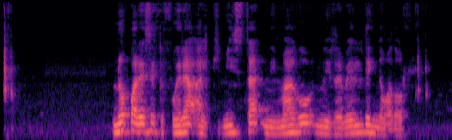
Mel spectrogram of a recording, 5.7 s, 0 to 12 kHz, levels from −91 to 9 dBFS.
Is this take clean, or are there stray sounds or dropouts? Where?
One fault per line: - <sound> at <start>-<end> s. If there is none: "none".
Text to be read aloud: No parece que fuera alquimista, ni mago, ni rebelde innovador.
none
